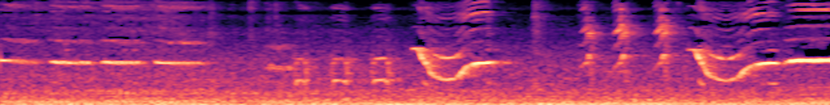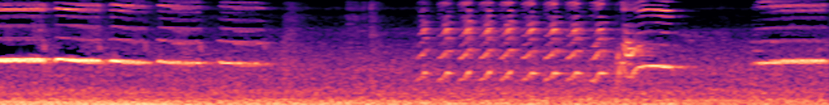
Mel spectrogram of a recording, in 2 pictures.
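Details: Caged black-throated laughingthrush giving a varied song: level pure whistles, two loud swooping notes dipping and rising, and bursts of rapid clicking, stuttered notes between them, recorded indoors.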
